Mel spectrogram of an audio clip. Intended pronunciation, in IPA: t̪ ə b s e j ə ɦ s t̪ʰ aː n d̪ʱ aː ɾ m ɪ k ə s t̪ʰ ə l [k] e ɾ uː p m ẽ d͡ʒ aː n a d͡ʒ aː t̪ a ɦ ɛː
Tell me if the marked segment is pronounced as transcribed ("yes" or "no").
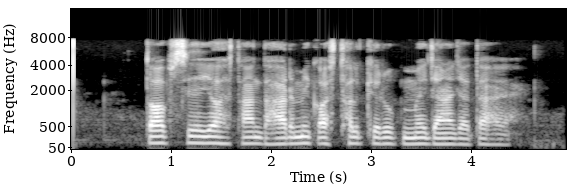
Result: yes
